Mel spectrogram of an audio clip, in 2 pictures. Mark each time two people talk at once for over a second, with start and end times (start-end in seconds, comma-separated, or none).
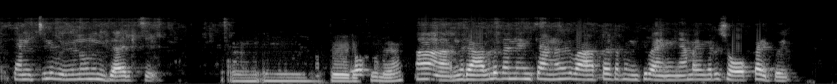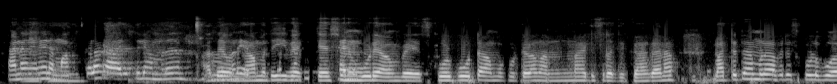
10.5-11.9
